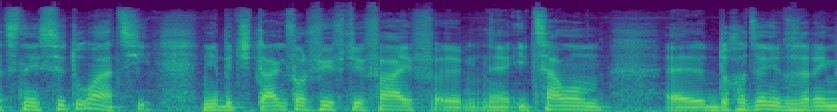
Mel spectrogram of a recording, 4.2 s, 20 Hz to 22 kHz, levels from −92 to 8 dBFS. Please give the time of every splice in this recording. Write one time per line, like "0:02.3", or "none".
0:01.1
0:01.4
